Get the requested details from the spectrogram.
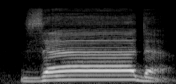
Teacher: میں نے زا کو ایک الف کے برابر کھینچ کے پڑھا ہے کیونکہ اس میں الف مدہ ہے. آپ دیکھ سکتے ہیں الف سے پہلے زبر ہے تو اس میں الف مدہ کا قاعدہ ہو گیا, اس لیے میں نے اس کو ایک الف کی مقدار کھینچ کے پڑھا.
